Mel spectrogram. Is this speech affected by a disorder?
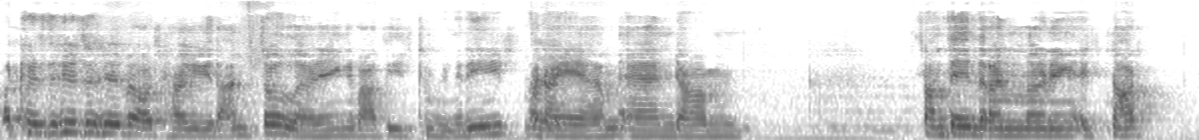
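Yes: deafness, cochlear implant; congenital deafness, cochlear implant right, hearing aid left, implant revision surgery, off-ear Kanzo processor; no sound without implant or hearing aid, never learned sign language; deaf accent, speech differs from hearing speakers, communicates by spoken language.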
